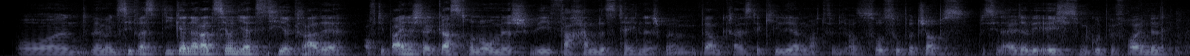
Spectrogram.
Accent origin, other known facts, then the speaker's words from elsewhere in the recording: Baden-Württemberg, Germany; wir sind alle aus Württemberg hier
